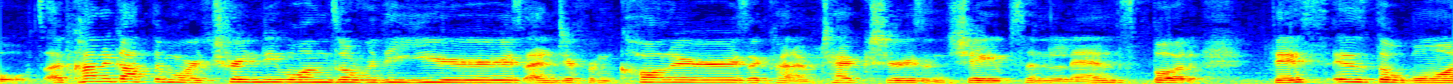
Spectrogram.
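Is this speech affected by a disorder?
No.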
